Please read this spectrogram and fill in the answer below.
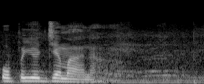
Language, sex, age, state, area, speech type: Sanskrit, male, 18-30, Chhattisgarh, urban, spontaneous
